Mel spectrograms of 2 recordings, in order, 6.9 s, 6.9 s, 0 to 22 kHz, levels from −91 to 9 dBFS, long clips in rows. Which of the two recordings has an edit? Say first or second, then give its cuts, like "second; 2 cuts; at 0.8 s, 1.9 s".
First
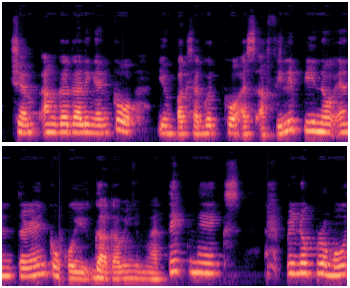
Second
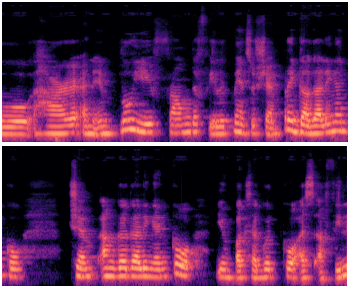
first; 2 cuts; at 4.1 s, 6.1 s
